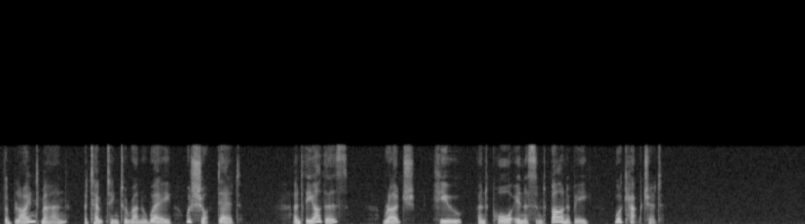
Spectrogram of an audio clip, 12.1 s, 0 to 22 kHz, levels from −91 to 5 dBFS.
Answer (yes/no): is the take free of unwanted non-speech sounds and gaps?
yes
